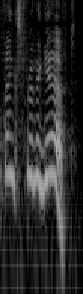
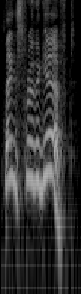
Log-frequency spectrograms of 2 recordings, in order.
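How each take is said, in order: First: 'For' is reduced, sounding like 'fur'. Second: The same.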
